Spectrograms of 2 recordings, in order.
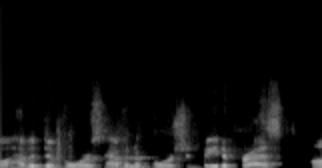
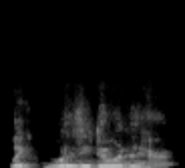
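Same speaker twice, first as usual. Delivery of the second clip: high, loud disbelieving question; baffled, pitch shooting up; incredulous; 14 semitones higher, 5 dB louder than usual. Real, not acted. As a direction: speaker baffled at hiding friend, high disbelief. Speaker's incredulous aside.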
